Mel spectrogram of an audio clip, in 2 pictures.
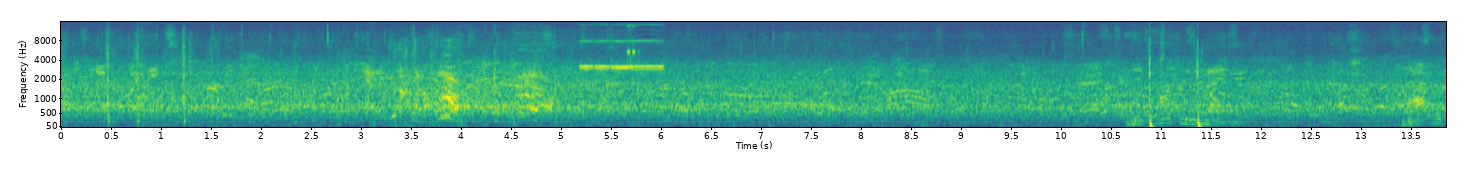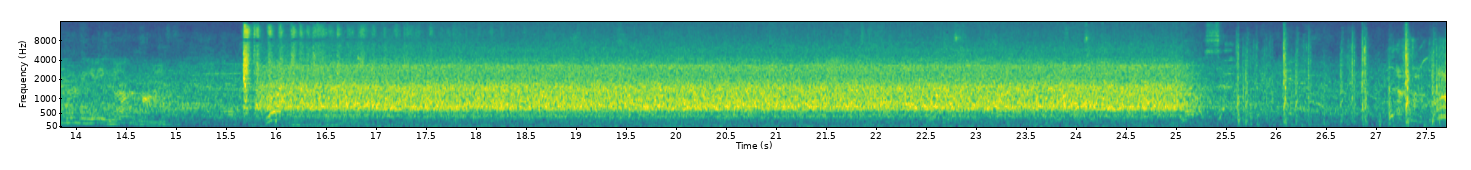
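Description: A large stadium crowd murmurs and then roars loudly for a long stretch.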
